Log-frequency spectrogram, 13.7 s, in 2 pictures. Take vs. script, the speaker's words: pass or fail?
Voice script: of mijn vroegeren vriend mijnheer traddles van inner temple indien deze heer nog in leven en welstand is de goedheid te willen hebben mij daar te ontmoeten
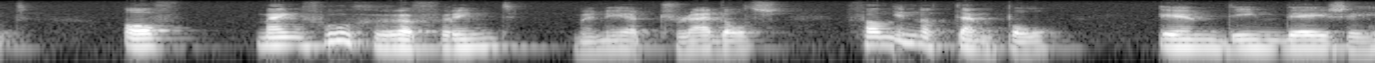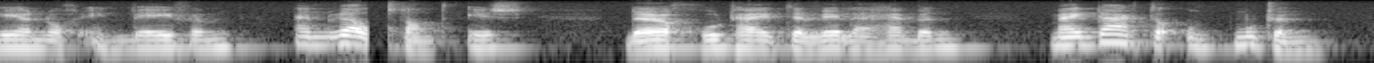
pass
